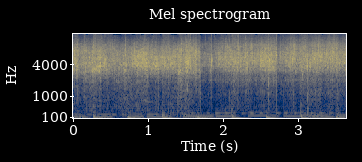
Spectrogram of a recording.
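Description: Chicken frying in a paella pan over an open fire, a loud, steady sizzle and crackle heard close up with no talk.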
